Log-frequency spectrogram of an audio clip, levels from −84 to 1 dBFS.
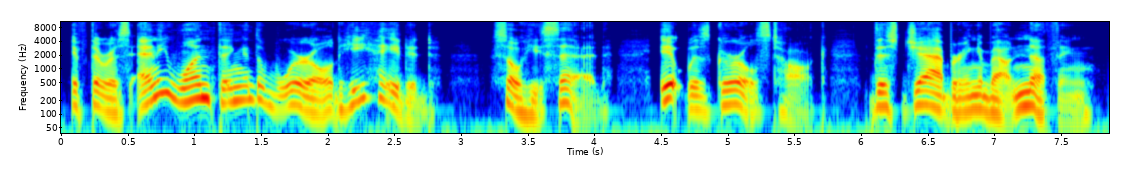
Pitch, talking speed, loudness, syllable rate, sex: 140 Hz, 155 wpm, -19 LUFS, 4.5 syllables/s, female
